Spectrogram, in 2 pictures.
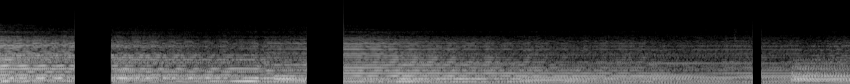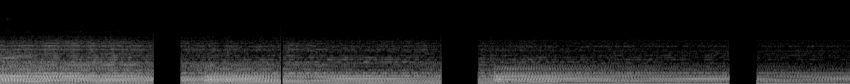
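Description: The sound drops out seven times in blocks of digital silence: 0.74–1.12 s, 3.07–3.44 s, 7.52–7.62 s, 10.03–10.31 s, 11.31–11.33 s, 12.91–13.28 s and 15.79–16.07 s. The longest gaps last about 0.37 s, which fits blocks of 16384 samples at 44.1 kHz, and the shortest about 26 ms. These most likely come from unfilled output buffers. Each cut is abrupt, and the longer ones are heard as distinct holes.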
